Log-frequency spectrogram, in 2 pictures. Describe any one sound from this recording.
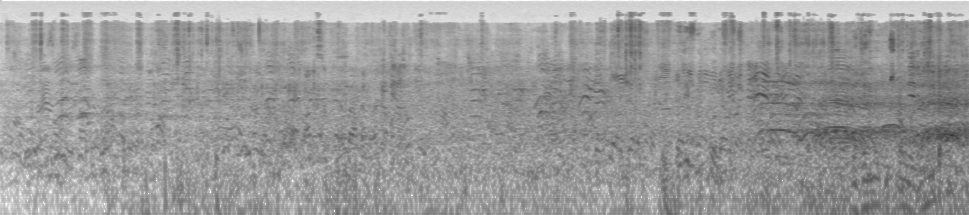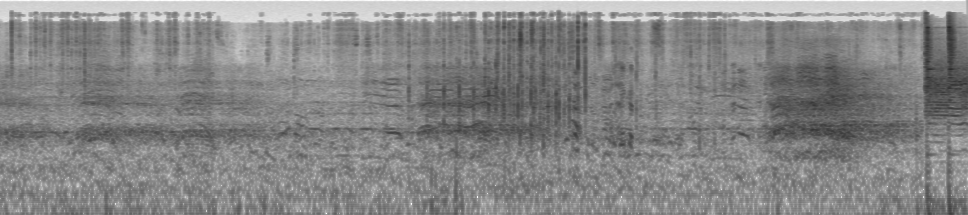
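Adult men talk casually nearby.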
